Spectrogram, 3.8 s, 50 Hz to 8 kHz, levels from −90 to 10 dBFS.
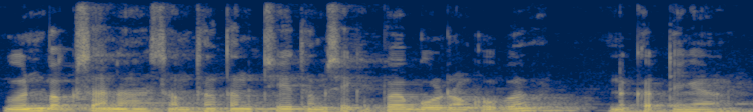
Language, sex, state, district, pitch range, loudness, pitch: Garo, male, Meghalaya, South Garo Hills, 130-150 Hz, -18 LUFS, 140 Hz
